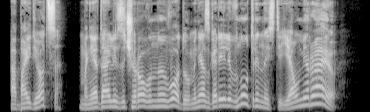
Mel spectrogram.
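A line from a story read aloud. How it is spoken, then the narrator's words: Screaming. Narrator (Russian): Кася кричала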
